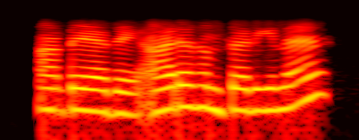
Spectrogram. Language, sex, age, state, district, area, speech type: Malayalam, female, 30-45, Kerala, Alappuzha, rural, conversation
